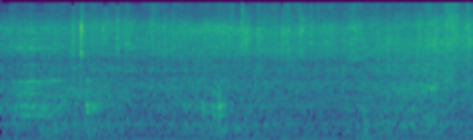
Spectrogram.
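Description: Sausage, cut in half, warming in leftover butter in a pan gives a steady, soft sizzle and light crackle throughout, close and moderately quiet with no talking.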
